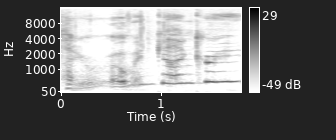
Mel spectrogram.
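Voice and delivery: high, quiet disbelieving echo; can't believe what he just heard; incredulous. Real, not acted. Cohost echoes the plan in high, hushed disbelief.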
